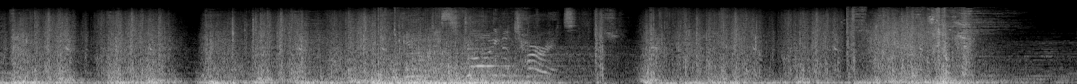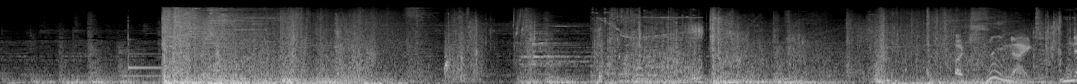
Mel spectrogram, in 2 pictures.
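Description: Dense video game battle with a tank destroying a turret: loud, continuous bursts of gunfire and booming explosions that pause briefly midway before resuming, with game voices mixed in.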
